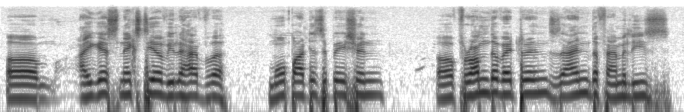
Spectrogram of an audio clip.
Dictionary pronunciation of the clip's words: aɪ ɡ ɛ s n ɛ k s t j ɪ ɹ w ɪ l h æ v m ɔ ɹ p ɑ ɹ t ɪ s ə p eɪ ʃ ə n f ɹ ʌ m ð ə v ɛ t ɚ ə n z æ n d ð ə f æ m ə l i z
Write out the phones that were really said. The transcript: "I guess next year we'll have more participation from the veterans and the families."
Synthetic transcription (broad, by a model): aɪ ɡ ɛ s n ɛ k s t j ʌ ɹ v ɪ l h æ v m ɔ ɹ p ɑ ɹ t ɪ s ə p eɪ ʃ ə n f ɹ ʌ m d ə v ɛ t ɚ ə n z æ n d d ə f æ m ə l i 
